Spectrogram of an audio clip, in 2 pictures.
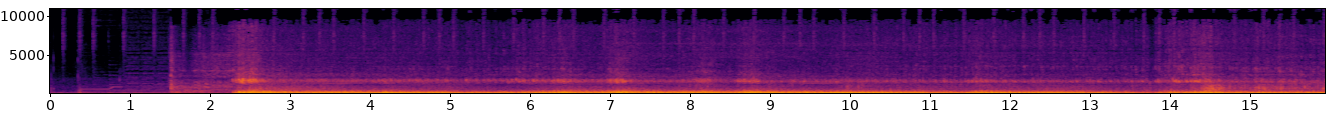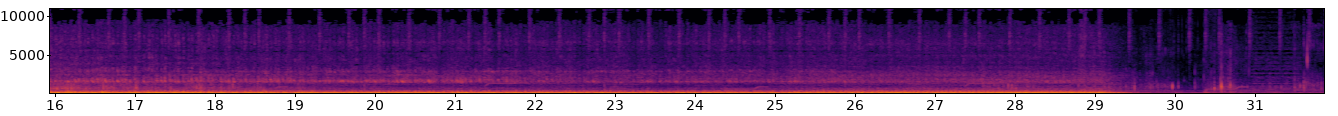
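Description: Old pickup truck's engine starting about two seconds in, then idling with a few brief revs before cutting off just before the end.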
